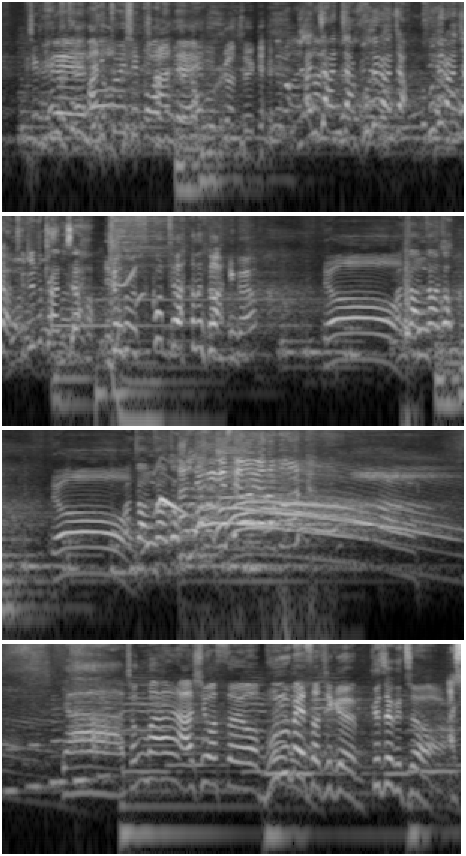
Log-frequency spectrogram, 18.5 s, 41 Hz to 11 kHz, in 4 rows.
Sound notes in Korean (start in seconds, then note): 13.8 쓰읍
